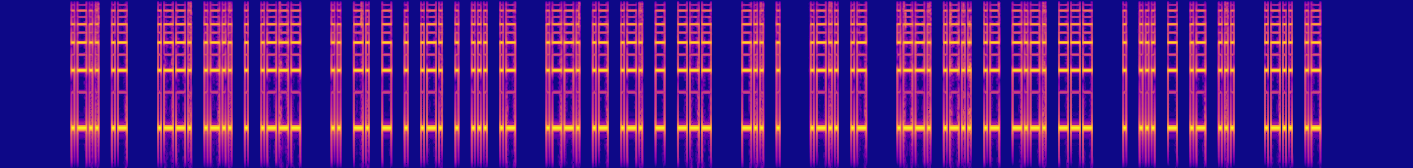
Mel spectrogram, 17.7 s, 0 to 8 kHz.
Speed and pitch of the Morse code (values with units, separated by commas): 32 wpm, spaced as for 27 wpm, 720 Hz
